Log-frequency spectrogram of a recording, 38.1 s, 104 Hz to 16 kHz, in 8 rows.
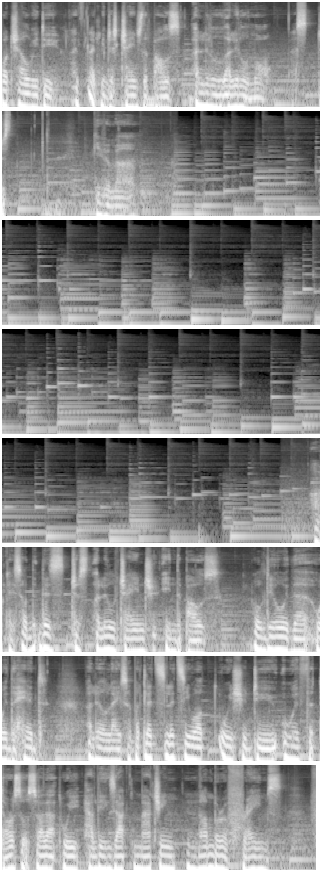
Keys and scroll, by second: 2.1 g, 2.7 F1, 9.2 h.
